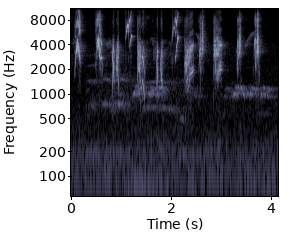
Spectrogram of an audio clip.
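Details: Long-tailed shrike morning lure to start shrikes singing: a busy, varied medley of sharp chips, squeaky whistles and harsh notes tumbling almost without pause, some notes sliding down, over a faint low background hum.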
